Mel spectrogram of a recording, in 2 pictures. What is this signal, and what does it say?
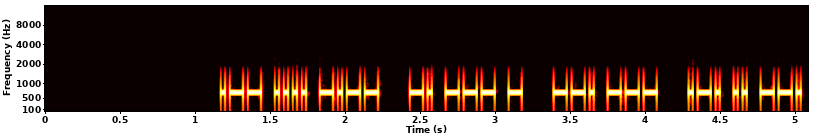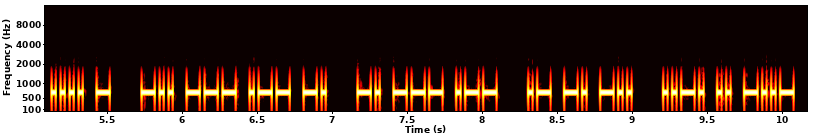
Morse code, heard as a keyed tone, about 40 wpm, 700 Hz. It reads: WHY NOT GO RIGHT DOWN NOW AND FIX
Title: Sentences from Top 1400 Words 40wpm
